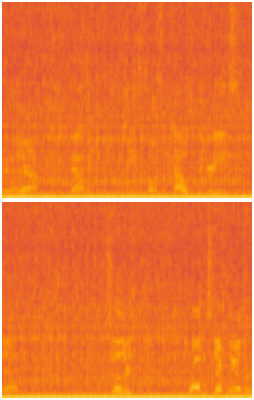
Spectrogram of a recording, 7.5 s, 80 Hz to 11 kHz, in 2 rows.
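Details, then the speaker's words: Ferrari 360 idling, no check engine light, cylinder 7 coil already replaced: deep steady idle with faint uneven pulse about three beats a second; not smoothing out when warm. "So, let me ask you, does it smooth out at all when it warms up? No. No, it's definitely got a misfire."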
